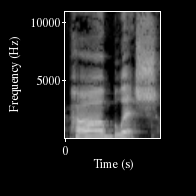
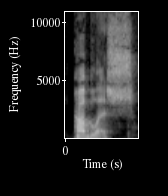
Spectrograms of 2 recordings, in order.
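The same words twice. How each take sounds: First: "publish" in two beats, pub, then lish; split into syllables. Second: Said in the usual way. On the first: Shown as a demonstration. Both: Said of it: "The second syllable is lish".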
